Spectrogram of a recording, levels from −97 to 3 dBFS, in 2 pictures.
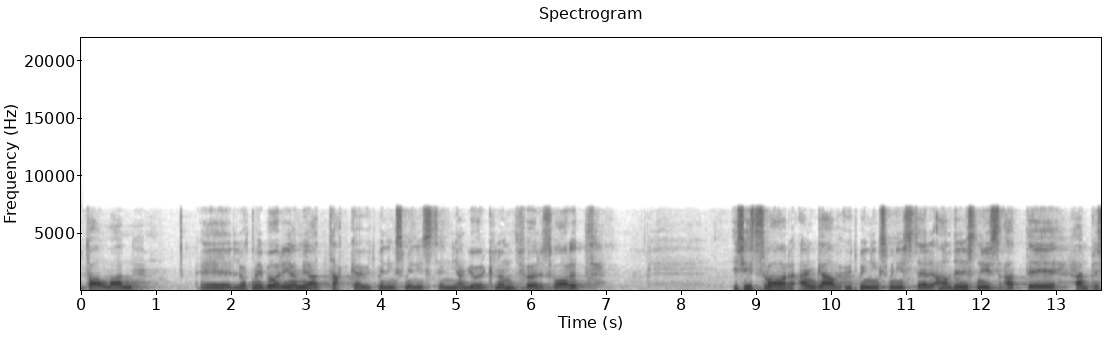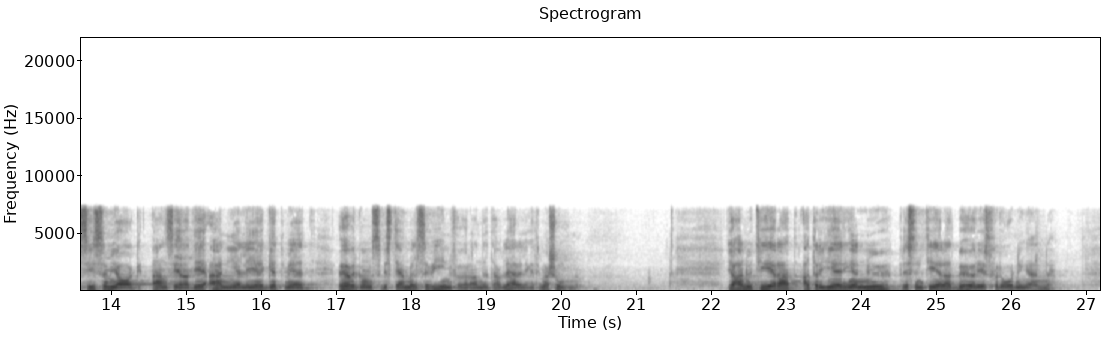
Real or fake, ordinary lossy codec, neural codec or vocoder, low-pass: real; none; none; 7.2 kHz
